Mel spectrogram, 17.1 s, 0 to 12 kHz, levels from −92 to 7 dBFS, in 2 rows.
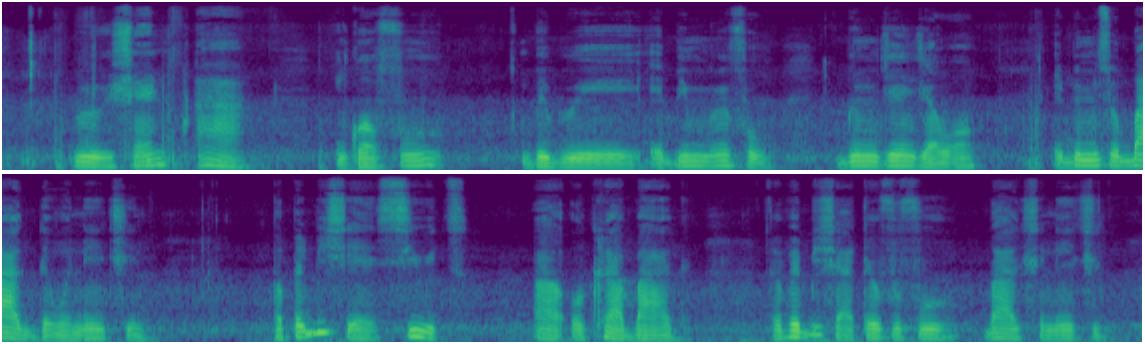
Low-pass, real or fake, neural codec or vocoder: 10.8 kHz; real; none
